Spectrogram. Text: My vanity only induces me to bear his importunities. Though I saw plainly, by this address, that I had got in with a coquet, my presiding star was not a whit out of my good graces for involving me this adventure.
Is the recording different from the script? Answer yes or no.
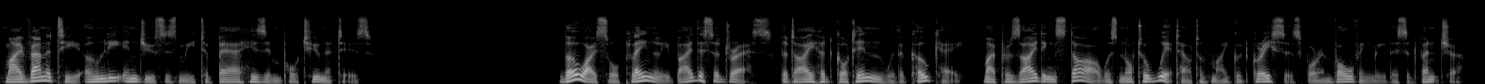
no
